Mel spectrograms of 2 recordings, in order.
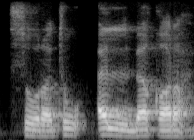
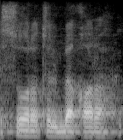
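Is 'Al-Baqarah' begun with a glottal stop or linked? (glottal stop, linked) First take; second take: glottal stop; linked. First: A glottal stop is sounded before Al-Baqarah. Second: The words run together without a glottal stop. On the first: The speaker calls it wrong. "Jadi hamzahnya kita baca gitu" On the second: The speaker calls it right. "Tapi langsung aja suratul Baqarah gitu"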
